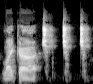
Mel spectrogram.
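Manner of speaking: "ch" as a bare whispered puff, no voice; voiceless CH. Shown as a demonstration. Teacher showing learners sounds without vocal vibration, voiceless. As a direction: repeat "ch" like a whisper, voice switched off. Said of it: "they're like a whisper".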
